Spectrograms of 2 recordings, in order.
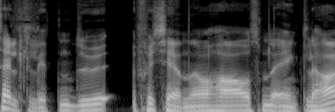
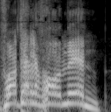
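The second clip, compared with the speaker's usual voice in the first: imitating boss; 12 semitones higher, 4 dB louder, much faster than usual.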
